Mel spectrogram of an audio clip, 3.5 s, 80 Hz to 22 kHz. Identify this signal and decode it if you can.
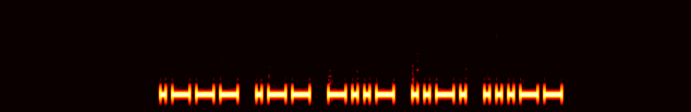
Morse code, heard as a keyed tone, about 41 wpm, 690 Hz. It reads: JWXF3
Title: Code Groups - 5 Letter:Numbers - 40wpm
